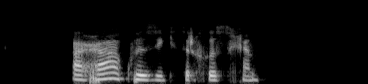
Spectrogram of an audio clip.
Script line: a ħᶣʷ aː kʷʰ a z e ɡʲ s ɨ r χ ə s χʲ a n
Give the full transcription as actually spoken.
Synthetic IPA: a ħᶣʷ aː kʷʰ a z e ɡʲ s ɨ r χ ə s χʲ a n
